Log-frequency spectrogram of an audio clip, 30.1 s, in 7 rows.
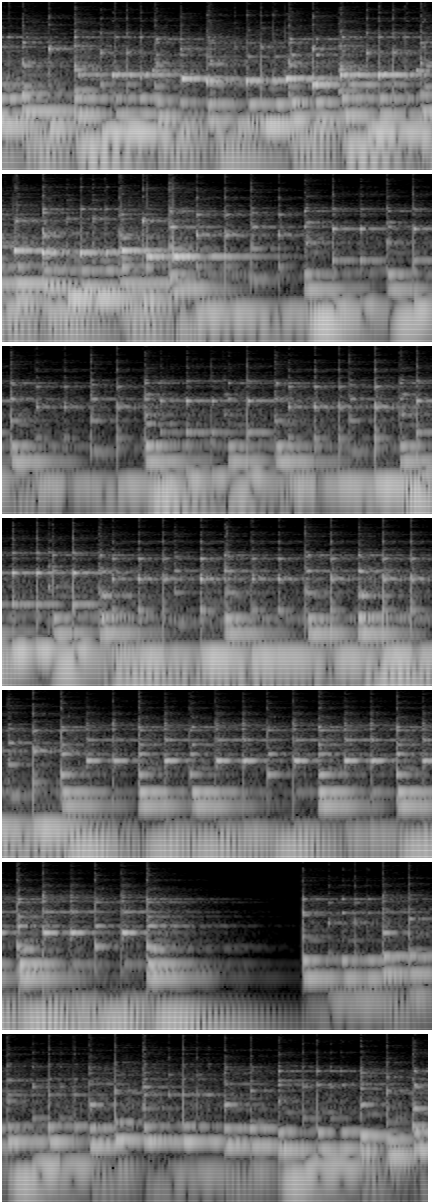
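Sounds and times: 
six marimbas playing: 0.0 - 30.0.

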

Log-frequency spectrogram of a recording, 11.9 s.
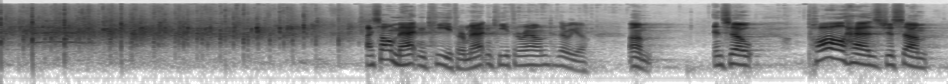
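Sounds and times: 
church congregation applauding: 0.0 - 4.8
speech: 4.6 - 8.2, 8.9 - 9.5, 10.1 - 11.7.

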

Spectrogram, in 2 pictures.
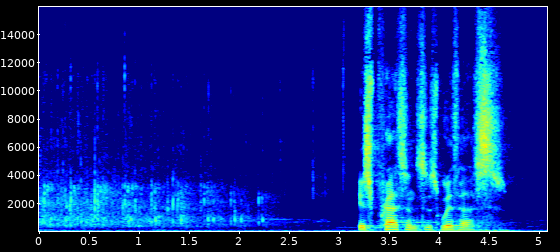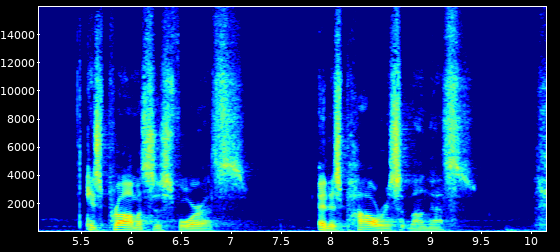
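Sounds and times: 
audience clapping: 0.0 - 3.0
speech: 3.2 - 4.7, 5.6 - 7.2, 7.9 - 9.4.

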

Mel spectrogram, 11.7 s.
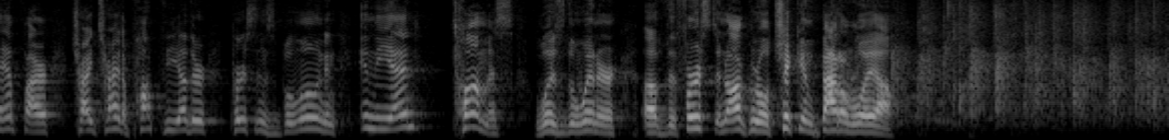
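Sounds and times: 
speech: 0.0 - 9.3
youth from camp clapping: 8.6 - 11.6.

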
